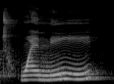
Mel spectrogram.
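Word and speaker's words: twenty: 20 with the T or 20 without the T is another NT word.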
